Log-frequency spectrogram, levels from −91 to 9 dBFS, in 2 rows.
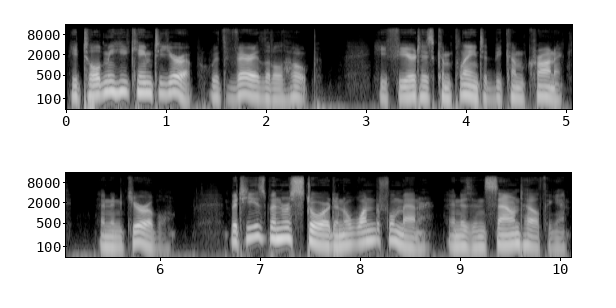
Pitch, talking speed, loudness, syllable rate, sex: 120 Hz, 210 wpm, -20 LUFS, 6.1 syllables/s, male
